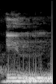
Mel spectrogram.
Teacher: Nun bertasdid tahan sekitar dua harakat cara menghitungnya setelah melafalkan in ya setelah itu baru ditahan dua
